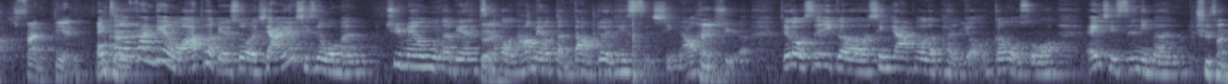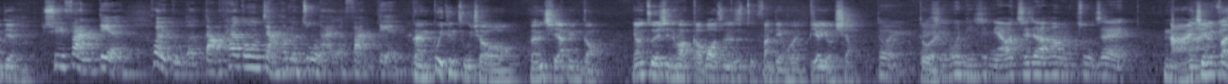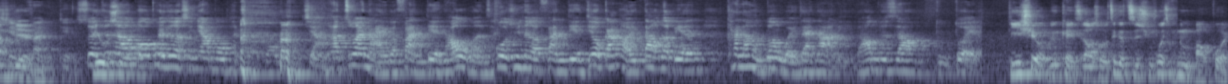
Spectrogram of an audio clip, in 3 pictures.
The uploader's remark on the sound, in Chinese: 台北東區酒吧內。錄音地點： Charlie's Sports Bar。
